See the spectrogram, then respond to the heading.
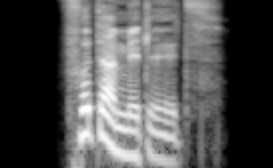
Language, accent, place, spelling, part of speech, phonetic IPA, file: German, Germany, Berlin, Futtermittels, noun, [ˈfʊtɐˌmɪtl̩s], De-Futtermittels.ogg
- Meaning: genitive singular of Futtermittel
